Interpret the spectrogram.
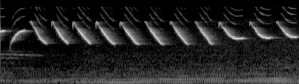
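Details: Canary training song to woo other canaries: evenly spaced, loud, falling whistled sweeps, roughly four each second, clear against a quiet background.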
